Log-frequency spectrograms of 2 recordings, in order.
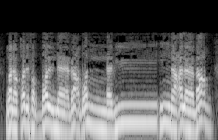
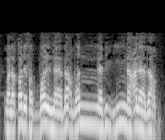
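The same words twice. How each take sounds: First: "النبيين" said "an-nabii'iin" with a long vowel before the hamza. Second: Said in the usual way. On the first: Shown as a demonstration. Teacher demonstrates Qalun's reading, hamza inside a drawn-out "النبيين". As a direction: draw out "النبيين" and add a hamza, slowly. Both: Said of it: "قرأ قالون بهمز الياء".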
